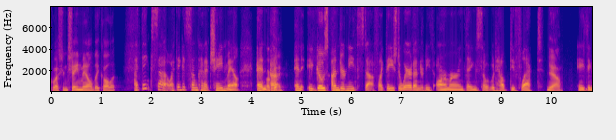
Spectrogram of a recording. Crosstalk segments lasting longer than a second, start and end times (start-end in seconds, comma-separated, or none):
none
